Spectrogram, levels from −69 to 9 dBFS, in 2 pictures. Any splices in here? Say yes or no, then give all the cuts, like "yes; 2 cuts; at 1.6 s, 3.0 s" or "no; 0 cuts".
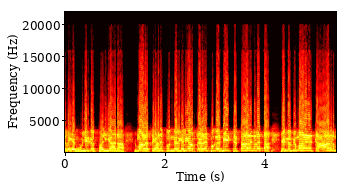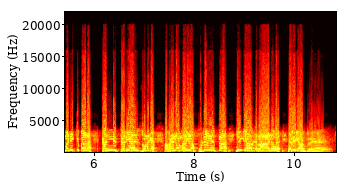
no; 0 cuts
